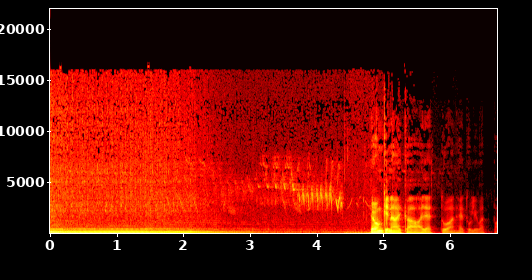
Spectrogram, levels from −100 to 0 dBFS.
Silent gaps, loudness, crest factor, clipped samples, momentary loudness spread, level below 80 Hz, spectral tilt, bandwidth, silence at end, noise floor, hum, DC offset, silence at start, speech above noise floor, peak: none; -23 LUFS; 24 dB; under 0.1%; 22 LU; -32 dBFS; -6 dB/octave; 16.5 kHz; 0.3 s; -43 dBFS; none; under 0.1%; 0 s; 21 dB; 0 dBFS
